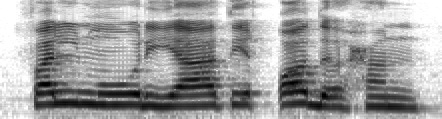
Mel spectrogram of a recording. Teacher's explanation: یہاں پر دال آ گیا حروف قلقلہ میں سے اور یہ ساکن ہے، اس لیے قلقلہ ہم نے اس میں ظاہر کر کے پڑھا۔ تنوین کے بعد آگے پھر سے فا آ گیا تو یہ بھی حروف اخفا میں سے، اس لیے یہاں پر بھی اخفا کا قاعدہ جاری ہوا، یعنی غنہ کر کے پڑھا۔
